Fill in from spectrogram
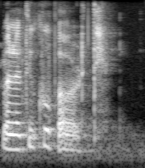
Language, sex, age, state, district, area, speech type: Marathi, female, 18-30, Maharashtra, Kolhapur, rural, spontaneous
